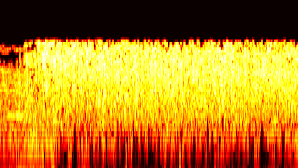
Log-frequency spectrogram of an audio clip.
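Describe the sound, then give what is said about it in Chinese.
A large audience bursts into sustained applause, a dense, steady wash of clapping that holds at an even, loud level for several seconds with no voices breaking through. “这是第一次鼓掌，接下来跟你们说第二次鼓掌。”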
